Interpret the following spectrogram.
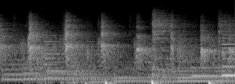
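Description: Church worship band music breaking in for celebration: held keyboard chords with bright percussion hits, and low drum beats joining about halfway through.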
